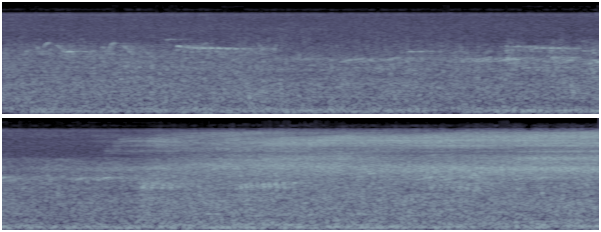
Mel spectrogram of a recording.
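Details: Black rat snake (Pantherophis alleghaniensis) in a threatening posture, flicking its tongue, stretching its jaw and opening its mouth wide; faint bird chirps early, then a steady airy hiss swells from about five seconds and grows louder to the end.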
